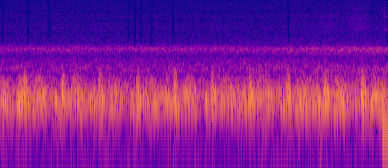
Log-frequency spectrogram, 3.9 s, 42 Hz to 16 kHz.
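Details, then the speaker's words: Rhythmic whooshing pulses over steady static, roughly 150 a minute, from the mother's own artery rather than the baby, on a Sonoline B 3 MHz home pocket fetal Doppler at 10 weeks 6 days of pregnancy. "because that's me you see I'm making this very very slight moves and it changes from me to be me"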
